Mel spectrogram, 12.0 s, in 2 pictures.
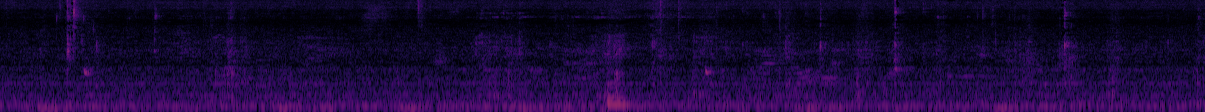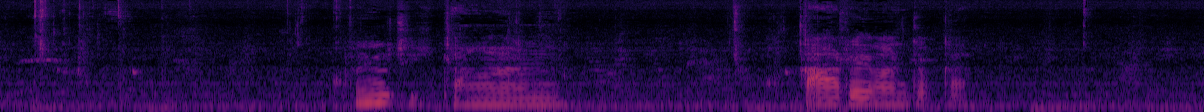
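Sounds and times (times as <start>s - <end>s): person chewing: 0.2s - 7.6s.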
